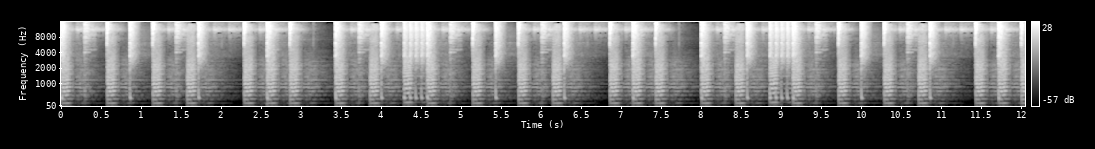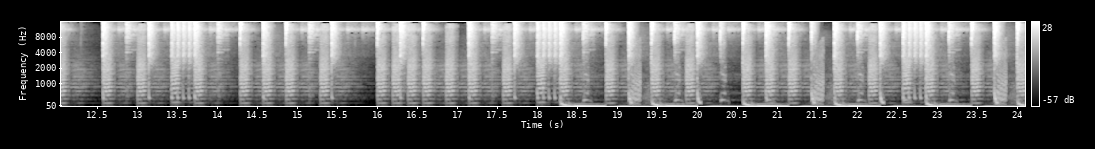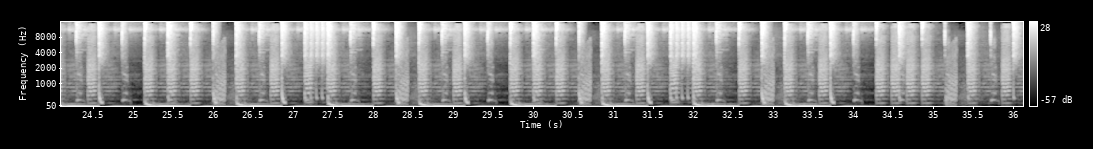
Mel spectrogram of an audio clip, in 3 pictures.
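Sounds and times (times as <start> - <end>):
full drum kit loop: 0.0 - 36.1.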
